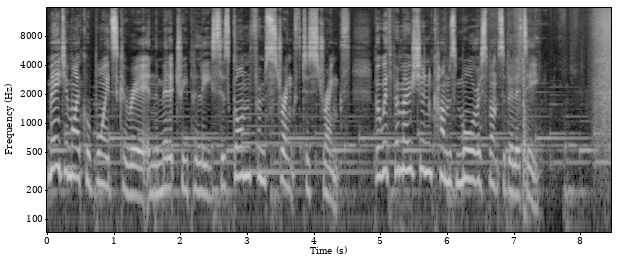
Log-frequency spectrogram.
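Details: Adult male narrator; normal fluent speech.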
